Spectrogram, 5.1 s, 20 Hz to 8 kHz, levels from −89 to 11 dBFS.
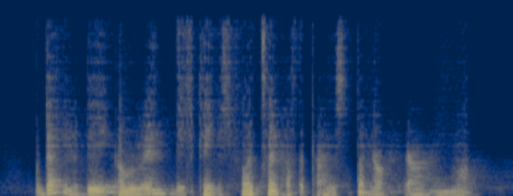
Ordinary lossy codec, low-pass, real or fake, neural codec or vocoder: none; 7.2 kHz; fake; codec, 44.1 kHz, 0.9 kbps, DAC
